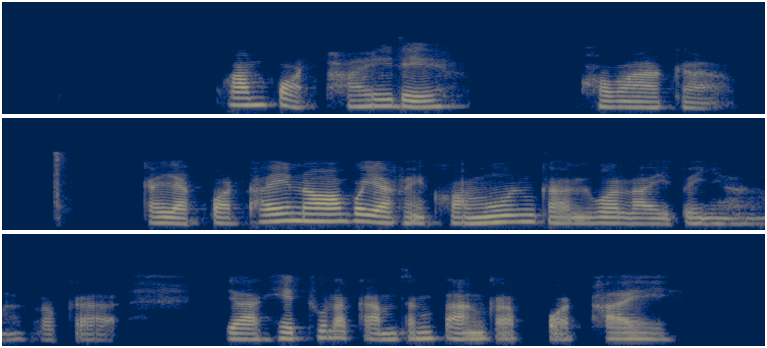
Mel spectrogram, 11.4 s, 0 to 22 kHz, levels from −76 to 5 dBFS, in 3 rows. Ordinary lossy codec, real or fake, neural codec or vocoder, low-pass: MP3, 48 kbps; fake; codec, 16 kHz, 2 kbps, FunCodec, trained on Chinese and English, 25 frames a second; 7.2 kHz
